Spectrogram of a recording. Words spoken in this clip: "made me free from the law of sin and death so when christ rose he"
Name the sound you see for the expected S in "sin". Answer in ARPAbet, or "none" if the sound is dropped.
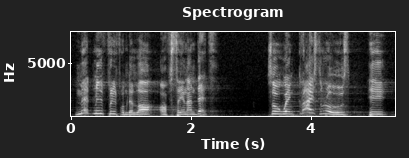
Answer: S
